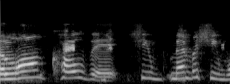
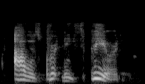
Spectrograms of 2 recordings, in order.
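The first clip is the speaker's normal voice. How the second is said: usual speaking voice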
